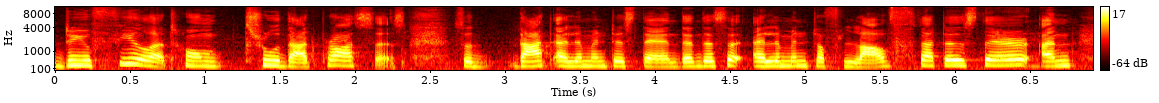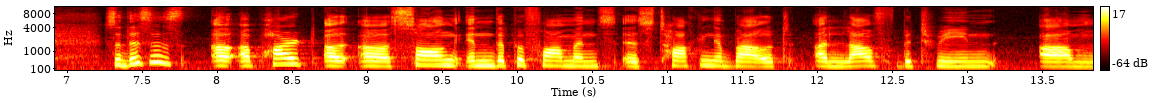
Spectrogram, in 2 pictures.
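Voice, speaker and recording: A woman with a Bengali accent and a fairly high pitch talks at a moderate pace with ordinary pitch variation, on a very clean recording with a silent background. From India. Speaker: dancer and choreographer. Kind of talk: TV interview.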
